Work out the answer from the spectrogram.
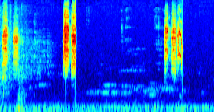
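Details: Cheerful budgie making paired and tripled short, very high, clipped chirps in three quick groups spaced about a second apart, with faint soft warbling between.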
